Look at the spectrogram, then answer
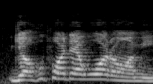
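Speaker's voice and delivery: put-on the thickest possible New York accent. Retelling a man's reaction after water is poured on him: thick New York voice. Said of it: "in the most New York voice you could even think".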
